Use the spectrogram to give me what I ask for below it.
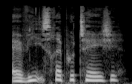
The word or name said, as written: avisreportage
